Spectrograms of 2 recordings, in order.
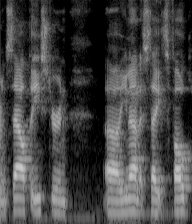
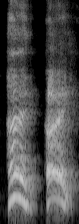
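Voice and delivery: calling out loud over a crowd; bar shout; 8 semitones higher, 5 dB louder than usual. Retold or imitated. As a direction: shout to get attention at a bar.

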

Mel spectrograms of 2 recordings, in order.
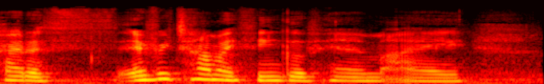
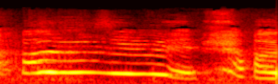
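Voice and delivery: higher, louder bursts of laughter through the words; laughing at herself; 10 dB louder than usual. Real, not acted. Vlogger laughing at her own crude slip, real giggles. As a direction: crack up at your own slip of the tongue.

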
